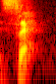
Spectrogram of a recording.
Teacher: So like he had problems with the TH sound, the. He would say ze,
